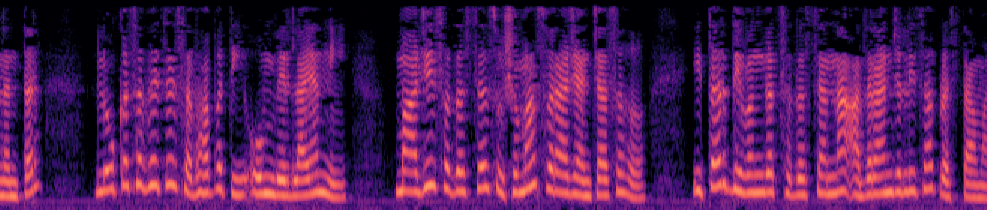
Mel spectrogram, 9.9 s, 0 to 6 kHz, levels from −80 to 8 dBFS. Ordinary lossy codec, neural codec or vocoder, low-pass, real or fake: MP3, 24 kbps; none; 5.4 kHz; real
